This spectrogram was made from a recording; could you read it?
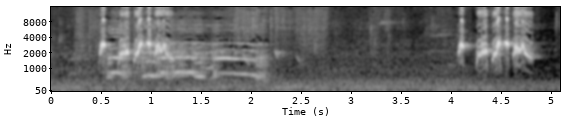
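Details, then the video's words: Caged red-whiskered bulbul, described as a Vietnamese bird, singing fast, rapid phrases: two bursts of bright, sharp chirping notes about three seconds apart, with a lower, steadier whistled tone held between them over a quiet background. "นกกรงหัวจุก จ้าวมาเฮง นกเวียดนาม ร้องรัวรัว"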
